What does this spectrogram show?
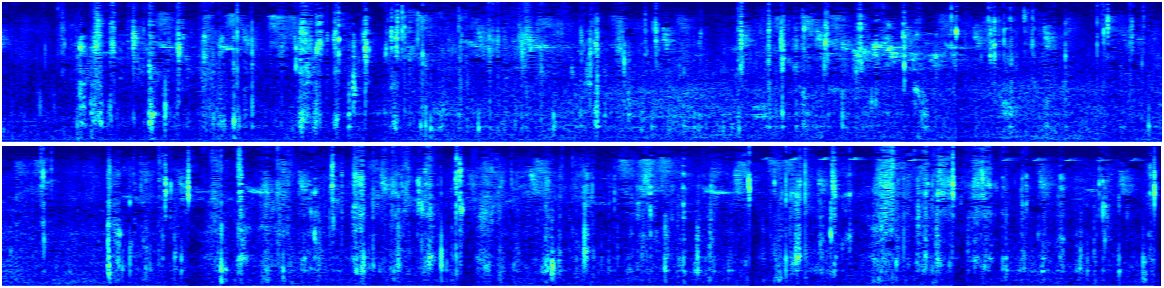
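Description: Close-miked chewing and biting: a person eating braised chicken, including a chicken head, with many small wet clicks and crunches from the mouth.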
